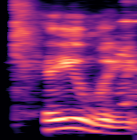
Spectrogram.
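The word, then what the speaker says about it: ceilidh: viewers who may not know exactly what a kaylee is it's spelled c-e-i-l-i-d-h a kali uh literally it means a visitor gathering it's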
